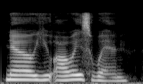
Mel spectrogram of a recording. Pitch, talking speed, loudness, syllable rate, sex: 195 Hz, 170 wpm, -13 LUFS, 3.8 syllables/s, female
